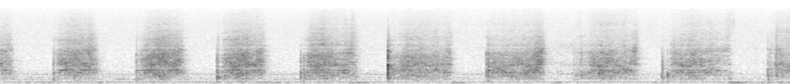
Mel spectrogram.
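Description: Fingertips and nails scratch the lid of a closed, hollow, printed cardboard gift box, then hands grip its sides. About ten dry, raspy scratching bursts of roughly half a second to a second each repeat with short quiet gaps. The sound is bright and papery, centered in the midrange with almost no low end.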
